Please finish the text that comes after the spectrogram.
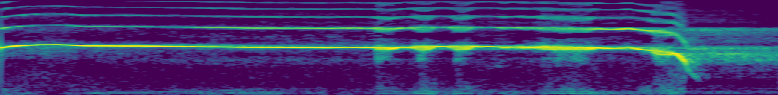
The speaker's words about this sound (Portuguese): Eu tenho uma mania de gritar do nada.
